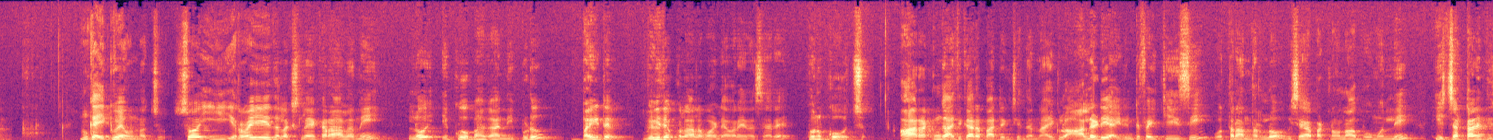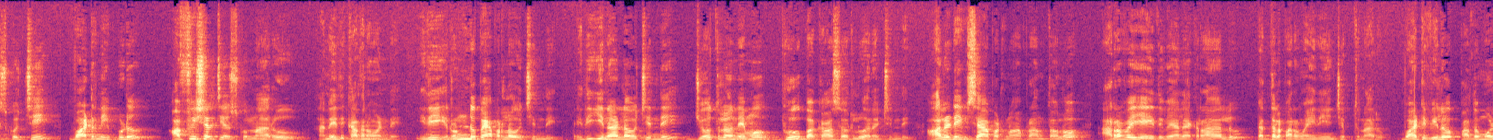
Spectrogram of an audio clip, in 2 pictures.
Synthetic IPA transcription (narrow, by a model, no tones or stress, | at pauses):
iŋkaːe̞kːuʋeːunːɐt͡ʃːuso̞ːiːiɾɐʋɐjejːd̪ulɐkʂɐlɐɛkɐɾaːlɐni | lo̞ːekːuʋɐbʱaːɡaːnːiːpːuɽubɐjʈɐʋiʋid̪ʱɐkulaːlɐʋaːɭːuɛʋɐɾɐjnaːsɐɾe̞ːkonukːɔːʋɐt͡ʃːu̥ | aːɾɐkɐŋɡaːɐd̪ʱikaːɾɐpaːɾʈ̬ːiːkit͡ʃend̪inɐnaːjɐkulua̰ːlɾeɽiɐjɖeɳʈipʰɐjt͡ʃe̞ːsiut̪ːɐɾaːnd̪ʱɾɐmlo̞ːʋiʃaːkɐpɐʈɳɐmloːbʱuːmunːi | iːt͡ʃɐʈːaːnːit̪iːsu̥kot͡ʃːiʋaːʈiniːpːuɽuaːpʰiːʃjɐlt͡ʃe̞ːsu̥kunːaːɾuɐ̰ne̞ːd̪ikɐd̪ʰʱɐnɐmɐ̰ɳɖiid̪iɾeɳɖupeːpɐɾloːʋɐt͡ʃːind̪ḭid̪iinaːɽloːʋɐt͡ʃːind̪id͡ʒoːt̪ulo̞ːne̞ːmobʱuːbʱɐkaːsɐɾuluɐnot͡ʃːind̪ḭa̰ːlɾeɽiːʋiʃaːkɐpɐʈːɐɳɐmaːpɾaːnt̪ɐmlo̞ːɐ̰ɾɐʋɐjɐjd̪uʋɛːlɐɛkɐɾaːlupɛd̪ːɐlɐpɐɾɐmɐjniɐnit͡ʃebu̥t̪unːa̰ːɾṵʋaːʈiʋiːlo̞ːpɐd̪ɐmuː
